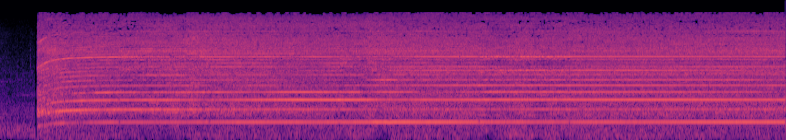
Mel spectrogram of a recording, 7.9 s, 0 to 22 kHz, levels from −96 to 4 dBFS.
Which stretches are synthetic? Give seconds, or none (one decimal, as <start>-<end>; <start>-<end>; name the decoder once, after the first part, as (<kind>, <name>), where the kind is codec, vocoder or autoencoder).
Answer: 1.2-2.1 (codec, DAC); 3.4-3.9; 4.8-5.7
